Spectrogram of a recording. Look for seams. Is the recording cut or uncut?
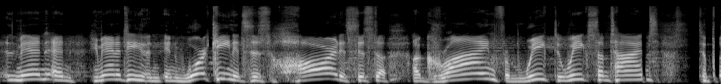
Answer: uncut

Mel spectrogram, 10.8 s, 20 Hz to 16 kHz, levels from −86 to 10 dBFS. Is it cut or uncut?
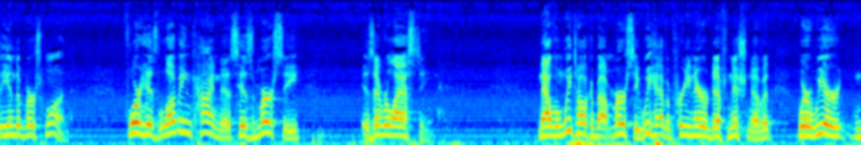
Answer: uncut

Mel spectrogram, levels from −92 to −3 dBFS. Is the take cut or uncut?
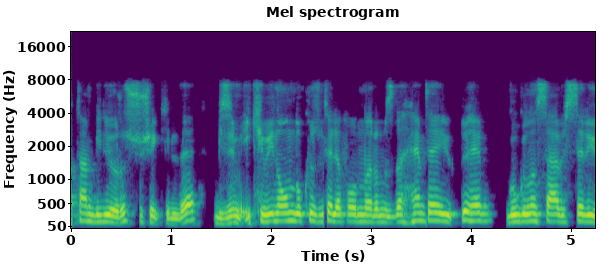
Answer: cut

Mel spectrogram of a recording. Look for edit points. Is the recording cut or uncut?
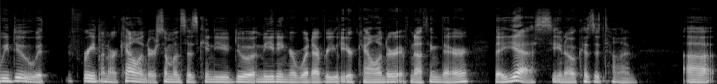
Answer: cut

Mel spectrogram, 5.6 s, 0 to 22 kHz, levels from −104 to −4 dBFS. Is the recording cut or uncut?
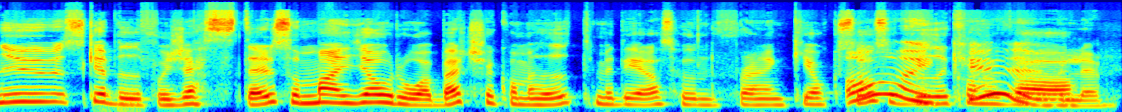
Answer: uncut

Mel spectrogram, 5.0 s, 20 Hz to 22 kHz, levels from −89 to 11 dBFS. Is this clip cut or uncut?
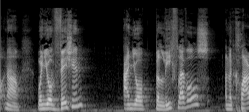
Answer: uncut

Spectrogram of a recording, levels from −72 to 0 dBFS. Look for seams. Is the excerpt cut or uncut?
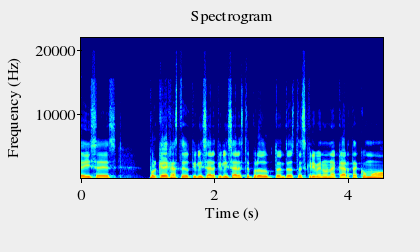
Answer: cut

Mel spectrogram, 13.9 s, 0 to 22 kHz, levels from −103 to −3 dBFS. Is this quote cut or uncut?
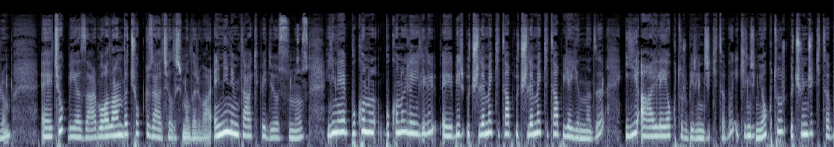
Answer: cut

